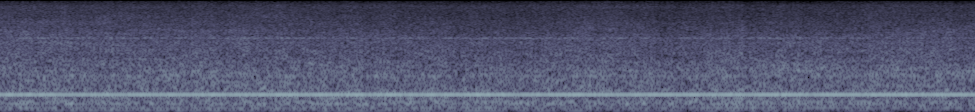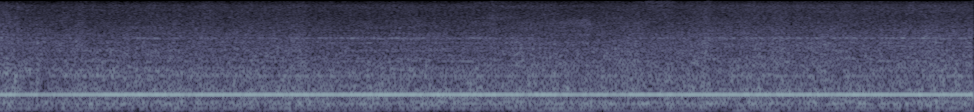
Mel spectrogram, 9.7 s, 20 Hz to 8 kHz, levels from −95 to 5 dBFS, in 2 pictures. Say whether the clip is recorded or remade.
remade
